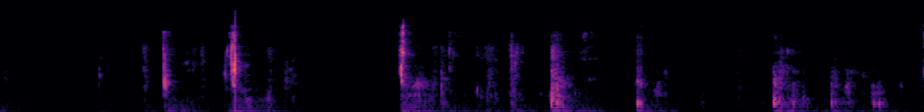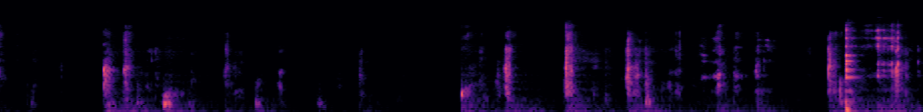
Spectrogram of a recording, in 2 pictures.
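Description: A man chews food with loud smacking sounds close to a microphone.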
